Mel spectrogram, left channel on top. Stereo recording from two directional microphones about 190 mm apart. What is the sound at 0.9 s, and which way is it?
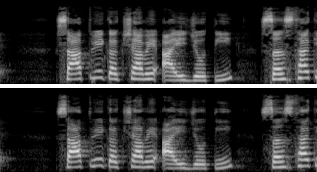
Speech, 25° left (ahead or behind).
